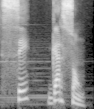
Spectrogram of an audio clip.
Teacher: A pronúncia é bem curtinha, bem fechada, quase um estalo.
